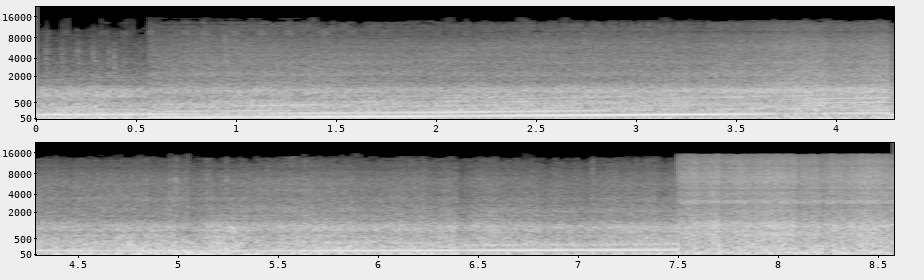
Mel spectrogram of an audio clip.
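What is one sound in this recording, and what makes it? A car engine revs up and down as it accelerates through gears.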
